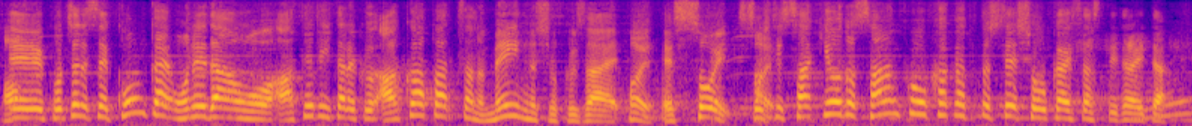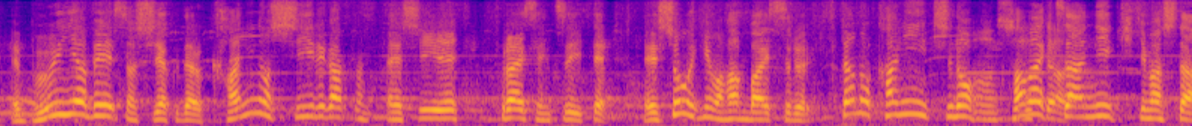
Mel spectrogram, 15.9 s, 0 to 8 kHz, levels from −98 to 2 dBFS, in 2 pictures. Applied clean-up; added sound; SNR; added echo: neural separator model SepFormer DNS4.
